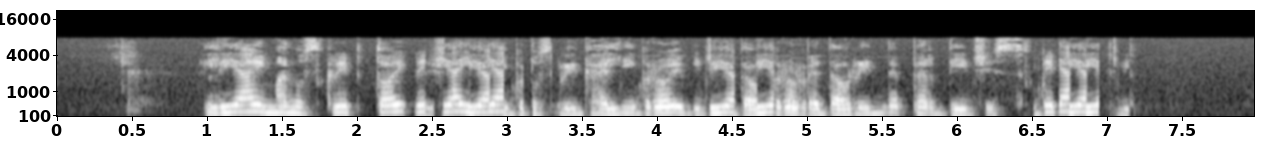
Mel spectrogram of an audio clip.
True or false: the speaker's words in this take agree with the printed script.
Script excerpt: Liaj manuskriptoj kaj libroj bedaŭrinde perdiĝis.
false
